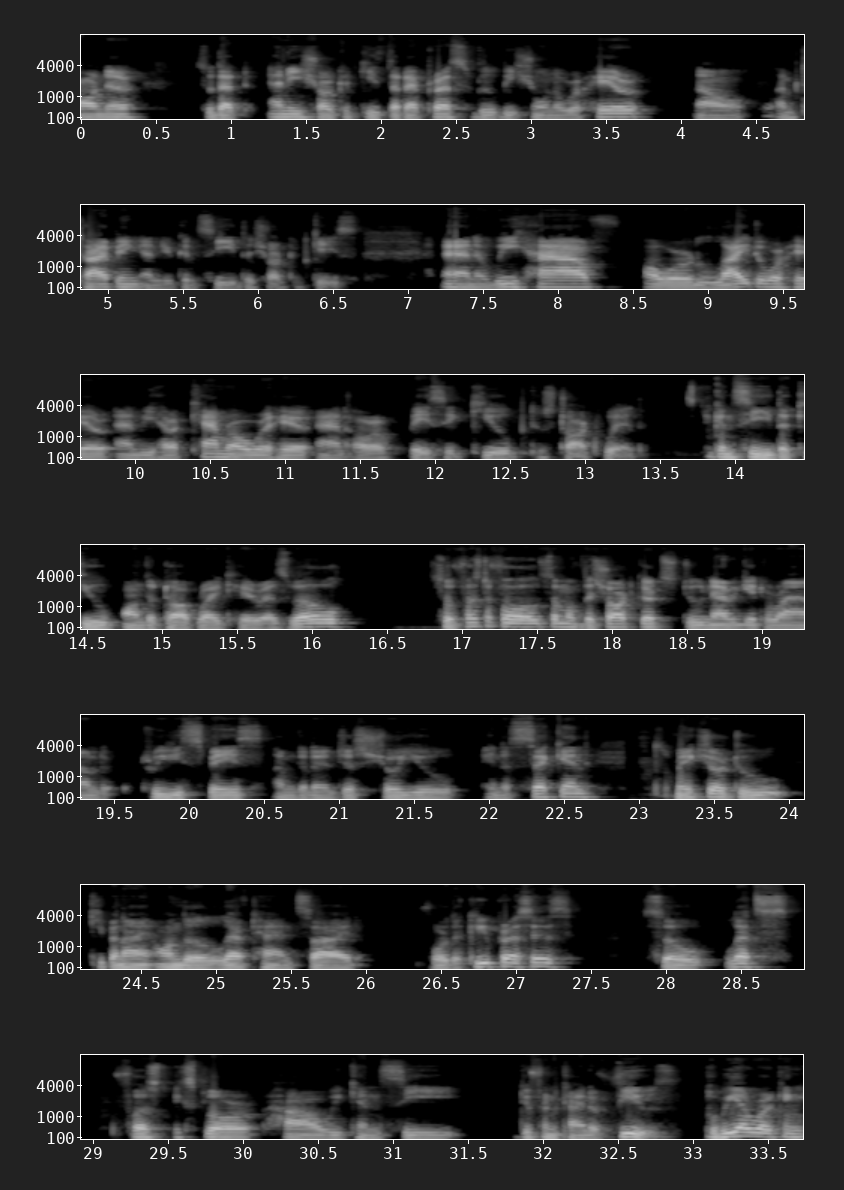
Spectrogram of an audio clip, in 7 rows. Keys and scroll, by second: 0.6 typing, 3.4-4.5 typing, 6.2 super+z.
